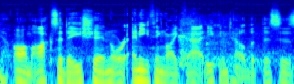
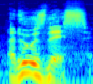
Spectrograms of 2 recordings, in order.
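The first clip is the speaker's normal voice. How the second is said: stern guard voice; 3 semitones higher, 7 dB louder than usual. Acted. Guard captain questions the party.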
